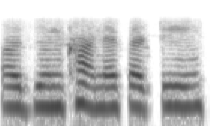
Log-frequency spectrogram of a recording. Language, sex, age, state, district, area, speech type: Marathi, female, 18-30, Maharashtra, Solapur, urban, conversation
